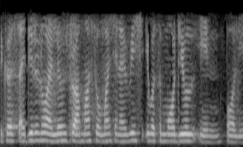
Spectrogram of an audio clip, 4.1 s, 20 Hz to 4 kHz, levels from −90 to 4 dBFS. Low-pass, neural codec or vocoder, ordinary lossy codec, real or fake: 3.6 kHz; none; AAC, 16 kbps; real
